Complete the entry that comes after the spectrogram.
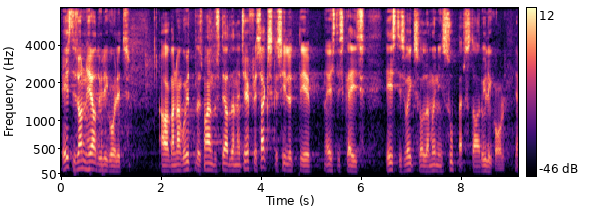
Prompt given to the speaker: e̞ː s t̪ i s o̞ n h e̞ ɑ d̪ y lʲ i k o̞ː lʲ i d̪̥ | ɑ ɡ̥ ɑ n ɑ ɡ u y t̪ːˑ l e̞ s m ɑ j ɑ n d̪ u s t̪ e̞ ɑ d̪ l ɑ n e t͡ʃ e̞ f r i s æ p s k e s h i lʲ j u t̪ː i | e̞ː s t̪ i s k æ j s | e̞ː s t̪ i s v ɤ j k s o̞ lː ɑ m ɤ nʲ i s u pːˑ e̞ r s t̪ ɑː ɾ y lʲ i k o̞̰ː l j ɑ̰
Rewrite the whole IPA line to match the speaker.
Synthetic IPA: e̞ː s t̪ i s o̞ n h e̞ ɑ d̪ y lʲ i k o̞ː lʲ i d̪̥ | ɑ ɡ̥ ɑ n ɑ ɡ u y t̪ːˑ l e̞ s m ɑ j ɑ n d̪ u s t̪ e̞ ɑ d̪ l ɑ n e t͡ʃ e̞ f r i s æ k s k e s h i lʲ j u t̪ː i | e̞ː s t̪ i s k æ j s | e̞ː s t̪ i s v ɤ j k s o̞ lː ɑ m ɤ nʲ i s u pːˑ e̞ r s t̪ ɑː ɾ y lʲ i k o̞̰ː l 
